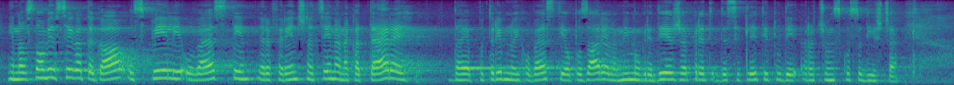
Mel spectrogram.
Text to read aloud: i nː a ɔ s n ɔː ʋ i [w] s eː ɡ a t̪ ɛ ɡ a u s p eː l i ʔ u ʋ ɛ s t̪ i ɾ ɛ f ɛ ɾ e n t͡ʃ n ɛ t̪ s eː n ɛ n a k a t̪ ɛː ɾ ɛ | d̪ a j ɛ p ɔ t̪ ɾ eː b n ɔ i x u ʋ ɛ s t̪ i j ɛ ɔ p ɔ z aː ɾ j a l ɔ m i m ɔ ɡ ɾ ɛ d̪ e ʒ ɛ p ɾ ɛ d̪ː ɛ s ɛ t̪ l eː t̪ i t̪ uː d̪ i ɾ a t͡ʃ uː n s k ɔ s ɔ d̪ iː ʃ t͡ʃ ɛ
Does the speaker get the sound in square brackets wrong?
no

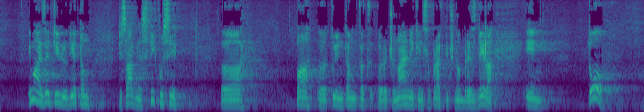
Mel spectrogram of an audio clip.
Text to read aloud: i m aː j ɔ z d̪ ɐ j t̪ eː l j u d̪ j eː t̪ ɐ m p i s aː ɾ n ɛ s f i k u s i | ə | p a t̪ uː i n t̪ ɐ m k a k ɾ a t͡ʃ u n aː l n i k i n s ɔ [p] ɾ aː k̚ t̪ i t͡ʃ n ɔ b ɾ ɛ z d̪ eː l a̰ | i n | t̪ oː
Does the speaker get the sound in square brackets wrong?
no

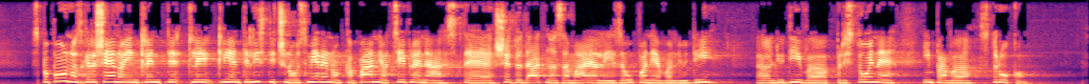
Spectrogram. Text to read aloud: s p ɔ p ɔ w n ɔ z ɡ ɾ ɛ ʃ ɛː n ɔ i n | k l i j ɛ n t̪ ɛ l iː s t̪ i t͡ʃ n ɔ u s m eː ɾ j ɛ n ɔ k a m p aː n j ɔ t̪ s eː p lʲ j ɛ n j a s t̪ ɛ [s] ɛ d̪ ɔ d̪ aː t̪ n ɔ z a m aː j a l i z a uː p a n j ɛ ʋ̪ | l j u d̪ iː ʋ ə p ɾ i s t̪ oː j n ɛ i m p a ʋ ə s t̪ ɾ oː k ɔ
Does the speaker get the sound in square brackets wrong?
yes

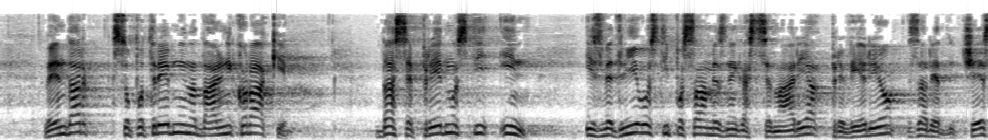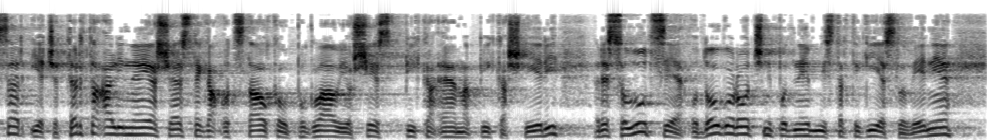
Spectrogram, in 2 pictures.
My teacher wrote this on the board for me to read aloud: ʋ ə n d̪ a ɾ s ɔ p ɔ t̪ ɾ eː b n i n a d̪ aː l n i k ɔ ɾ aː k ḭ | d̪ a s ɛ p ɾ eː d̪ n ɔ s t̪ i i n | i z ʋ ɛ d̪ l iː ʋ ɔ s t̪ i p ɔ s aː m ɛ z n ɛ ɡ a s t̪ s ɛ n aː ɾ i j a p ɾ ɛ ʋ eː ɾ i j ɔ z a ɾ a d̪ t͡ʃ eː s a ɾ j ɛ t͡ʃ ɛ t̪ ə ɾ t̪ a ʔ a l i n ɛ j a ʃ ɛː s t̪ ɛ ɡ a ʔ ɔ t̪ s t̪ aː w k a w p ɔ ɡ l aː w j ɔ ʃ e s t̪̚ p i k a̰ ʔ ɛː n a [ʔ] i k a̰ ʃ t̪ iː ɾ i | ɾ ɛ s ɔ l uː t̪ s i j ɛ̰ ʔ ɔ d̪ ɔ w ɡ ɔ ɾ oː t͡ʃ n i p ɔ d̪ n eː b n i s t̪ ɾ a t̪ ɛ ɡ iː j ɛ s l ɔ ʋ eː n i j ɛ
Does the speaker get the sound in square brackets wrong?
yes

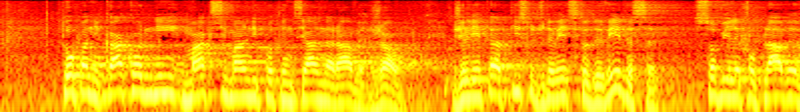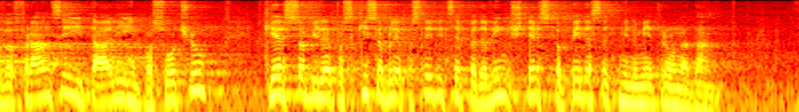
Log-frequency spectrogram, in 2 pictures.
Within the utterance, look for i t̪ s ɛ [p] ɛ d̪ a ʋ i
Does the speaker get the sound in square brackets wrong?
no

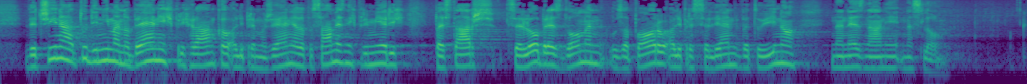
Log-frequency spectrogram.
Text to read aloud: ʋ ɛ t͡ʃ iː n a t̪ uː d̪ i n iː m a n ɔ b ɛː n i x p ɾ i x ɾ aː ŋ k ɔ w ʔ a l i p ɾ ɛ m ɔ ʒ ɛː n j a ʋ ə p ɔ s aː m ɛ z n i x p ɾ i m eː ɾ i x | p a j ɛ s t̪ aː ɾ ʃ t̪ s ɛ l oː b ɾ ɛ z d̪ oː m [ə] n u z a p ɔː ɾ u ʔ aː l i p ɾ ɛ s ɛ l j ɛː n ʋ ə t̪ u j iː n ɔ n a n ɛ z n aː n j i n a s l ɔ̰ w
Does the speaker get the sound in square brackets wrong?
no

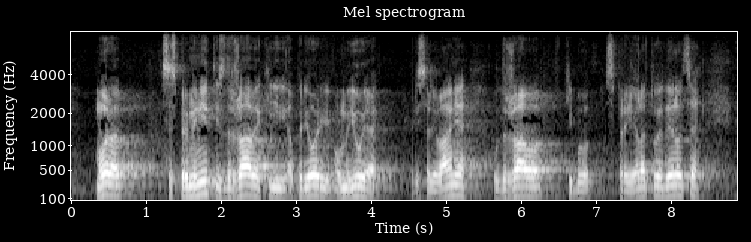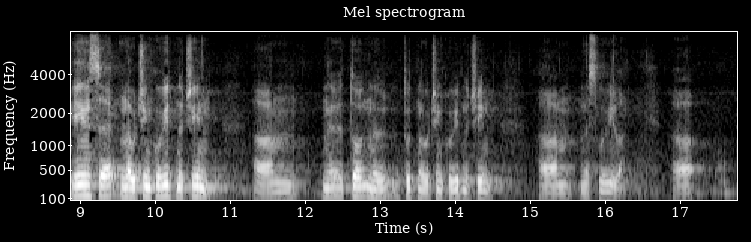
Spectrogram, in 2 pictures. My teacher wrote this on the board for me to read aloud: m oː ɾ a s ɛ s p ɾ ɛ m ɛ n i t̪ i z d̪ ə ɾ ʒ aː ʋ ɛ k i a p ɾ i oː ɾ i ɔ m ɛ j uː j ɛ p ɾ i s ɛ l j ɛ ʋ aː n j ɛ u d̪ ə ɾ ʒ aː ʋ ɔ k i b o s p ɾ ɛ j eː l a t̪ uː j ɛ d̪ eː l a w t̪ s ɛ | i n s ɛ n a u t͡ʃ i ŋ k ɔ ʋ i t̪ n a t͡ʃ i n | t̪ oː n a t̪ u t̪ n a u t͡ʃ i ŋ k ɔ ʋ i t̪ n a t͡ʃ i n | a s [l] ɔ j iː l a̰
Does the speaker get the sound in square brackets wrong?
no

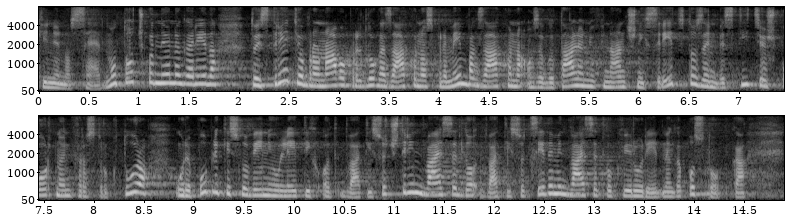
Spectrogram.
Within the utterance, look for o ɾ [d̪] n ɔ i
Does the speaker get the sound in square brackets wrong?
yes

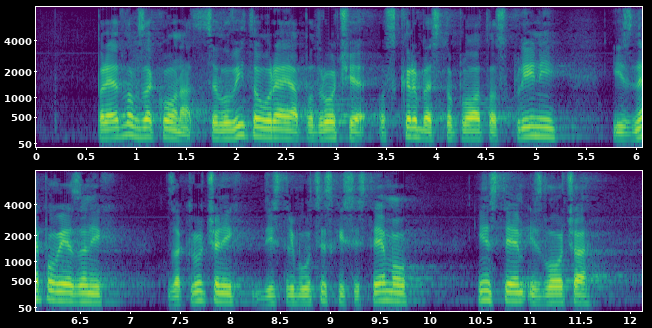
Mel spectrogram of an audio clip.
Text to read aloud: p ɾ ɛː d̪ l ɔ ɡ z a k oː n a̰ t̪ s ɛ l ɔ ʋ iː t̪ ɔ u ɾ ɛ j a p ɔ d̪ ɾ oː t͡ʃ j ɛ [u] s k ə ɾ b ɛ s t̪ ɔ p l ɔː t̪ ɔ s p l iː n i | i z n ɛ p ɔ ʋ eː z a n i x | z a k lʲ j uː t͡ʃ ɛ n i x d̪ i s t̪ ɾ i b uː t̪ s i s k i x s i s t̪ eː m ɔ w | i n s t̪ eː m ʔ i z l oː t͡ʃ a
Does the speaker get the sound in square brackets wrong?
yes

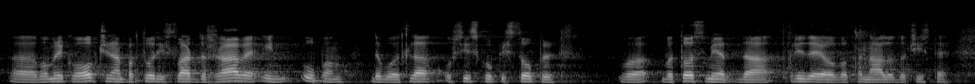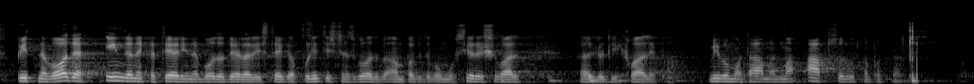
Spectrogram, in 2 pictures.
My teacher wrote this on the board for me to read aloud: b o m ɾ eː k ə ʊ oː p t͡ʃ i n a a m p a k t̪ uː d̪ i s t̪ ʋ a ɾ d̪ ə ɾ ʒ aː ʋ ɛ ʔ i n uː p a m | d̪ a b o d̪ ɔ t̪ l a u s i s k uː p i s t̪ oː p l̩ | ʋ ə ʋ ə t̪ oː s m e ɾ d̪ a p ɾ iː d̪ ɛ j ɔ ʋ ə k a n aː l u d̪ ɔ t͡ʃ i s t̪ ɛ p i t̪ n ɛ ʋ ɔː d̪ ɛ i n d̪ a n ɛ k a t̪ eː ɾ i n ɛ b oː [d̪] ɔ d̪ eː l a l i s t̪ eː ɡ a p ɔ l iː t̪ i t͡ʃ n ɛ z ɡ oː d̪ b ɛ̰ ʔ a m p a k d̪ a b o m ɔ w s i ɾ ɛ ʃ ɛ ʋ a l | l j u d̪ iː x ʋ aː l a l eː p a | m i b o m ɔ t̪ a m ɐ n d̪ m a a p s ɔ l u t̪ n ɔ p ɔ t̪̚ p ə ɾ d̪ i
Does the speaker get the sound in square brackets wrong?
no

